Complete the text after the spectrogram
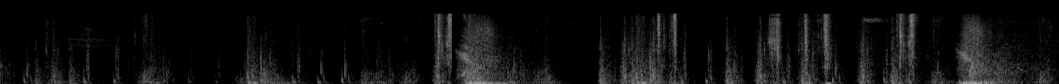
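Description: Footsteps thud quickly across grass.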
